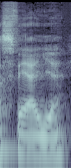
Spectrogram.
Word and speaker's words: Sverige: Eskra Sverige. Ich glaube, man muss die Gs muss man so richtig wegschludern. – Ja, so wie der Franzose das H, ja? – Ja, genau.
